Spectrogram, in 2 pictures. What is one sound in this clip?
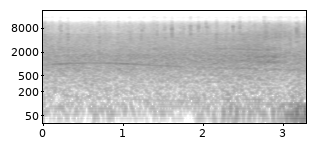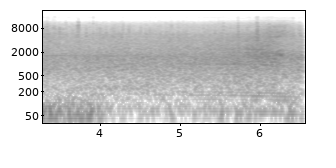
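Traffic hums on a city street.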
